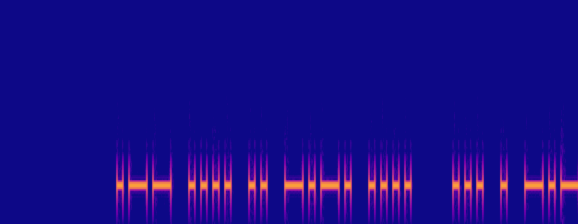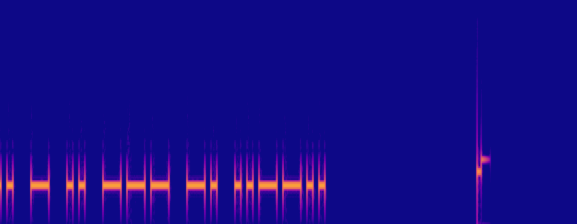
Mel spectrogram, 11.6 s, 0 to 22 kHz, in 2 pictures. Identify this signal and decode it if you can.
Morse code, heard as a keyed tone, about 20 wpm, 700 Hz. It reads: WHICH SECTION?
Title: Sentences from Top 1000 Words - Review Part 5 - 20wpm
